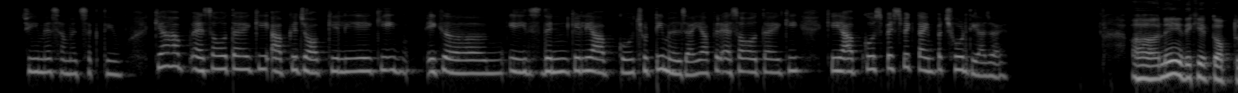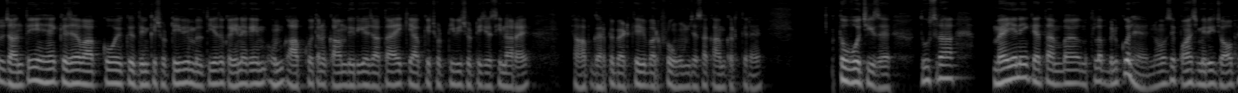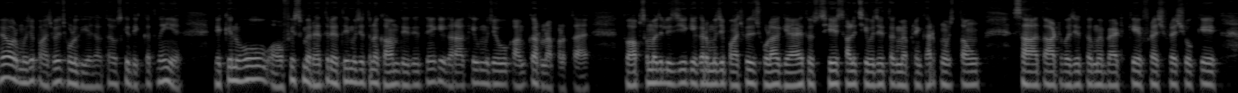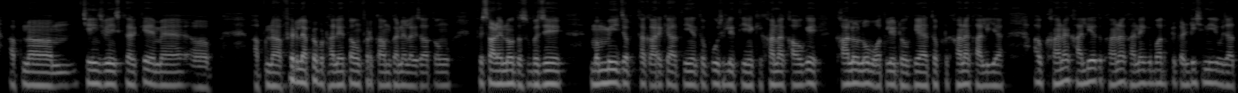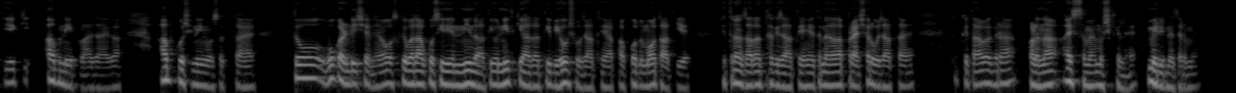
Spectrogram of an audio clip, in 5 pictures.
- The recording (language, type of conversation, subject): Hindi, advice, रोज़ पढ़ने की आदत बनानी है पर समय निकालना मुश्किल होता है
- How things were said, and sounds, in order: in English: "जॉब"; in English: "स्पेसिफ़िक टाइम"; in English: "वर्क फ्रॉम होम"; tongue click; in English: "जॉब"; in English: "ऑफ़िस"; in English: "फ्रेश-व्रेश"; in English: "चेंज-वेंज"; in English: "लेट"; in English: "कंडीशन"; in English: "कंडीशन"; in English: "प्रेशर"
